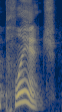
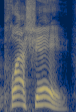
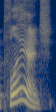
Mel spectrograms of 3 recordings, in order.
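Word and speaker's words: planche: working towards why the she's saying it wrong it's a planch and she's calling it the plache I'm working towards plet guys she's wrong it's not a plache it's a planch this is killing me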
